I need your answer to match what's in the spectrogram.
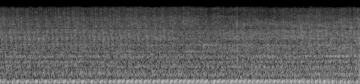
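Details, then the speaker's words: Rebuilt Kohler Magnum M18 single from a Cub Cadet 1882 on a test stand, first start in over two years, targeting about 1400 rpm with about 48 psi oil pressure: fairly steady idle with slightly uneven beats; carb sluggish for unknown reason, smells rich, needs tuning. "carbs a little sluggish right now i'm not sure why we are targeting about 1400 rpm"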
